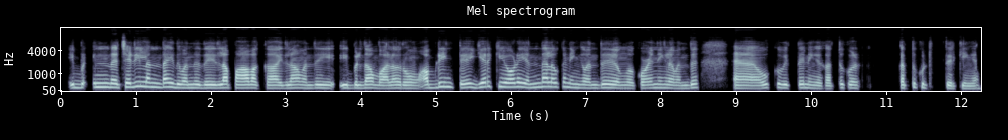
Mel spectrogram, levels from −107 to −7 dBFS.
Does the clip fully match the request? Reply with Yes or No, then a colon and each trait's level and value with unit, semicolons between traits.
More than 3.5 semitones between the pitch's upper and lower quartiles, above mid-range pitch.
Yes: average, 4.7 semitones; high, 195 Hz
